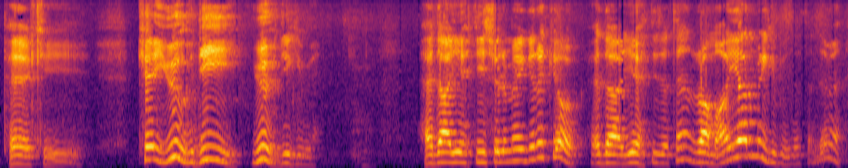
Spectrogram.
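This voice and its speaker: A man's voice: a little high, animated, moderate pace, vocal fry, a little mellow, echoey room. A man teaching a traditional madrasa-style Arabic lesson, chanting verb conjugations in rhythmic drills and explaining them in Turkish, often checking with "değil mi?".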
